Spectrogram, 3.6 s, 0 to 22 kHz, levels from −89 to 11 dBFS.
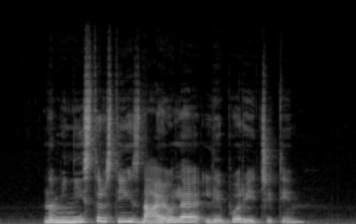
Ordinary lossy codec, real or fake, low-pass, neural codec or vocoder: none; real; 19.8 kHz; none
